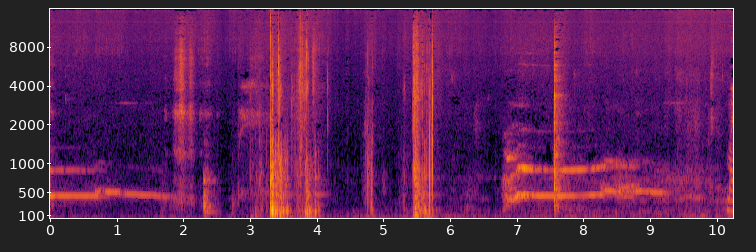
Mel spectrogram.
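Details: Pet dog indoors at home howling along while its owner plays Hot Cross Buns on a recorder: long, steady, mid-pitched howls that slide slightly downward, one near the start and another later, with a few loud thumps and knocks between them.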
